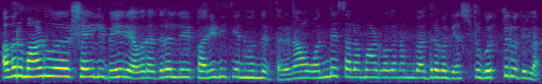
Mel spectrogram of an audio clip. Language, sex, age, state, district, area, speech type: Kannada, female, 18-30, Karnataka, Udupi, urban, spontaneous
